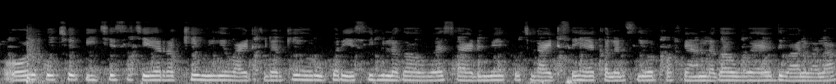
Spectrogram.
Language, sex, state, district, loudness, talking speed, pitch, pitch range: Hindi, female, Punjab, Fazilka, -17 LUFS, 245 wpm, 195 Hz, 185-205 Hz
